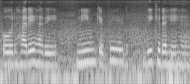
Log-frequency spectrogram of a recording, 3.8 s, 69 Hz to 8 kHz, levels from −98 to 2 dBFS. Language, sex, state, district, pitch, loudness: Hindi, female, Haryana, Charkhi Dadri, 210 Hz, -16 LUFS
